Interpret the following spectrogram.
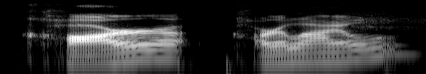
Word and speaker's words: Carlisle: So I always say it wrong. I've been practicing it. I believe it's Carlisle. Carlisle, yes.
